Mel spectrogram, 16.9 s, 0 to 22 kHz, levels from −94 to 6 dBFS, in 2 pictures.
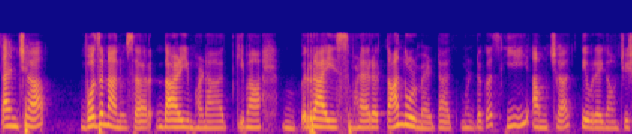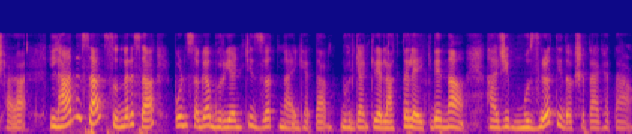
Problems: background sounds at intervals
